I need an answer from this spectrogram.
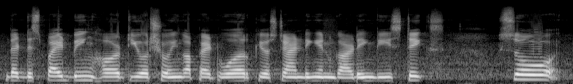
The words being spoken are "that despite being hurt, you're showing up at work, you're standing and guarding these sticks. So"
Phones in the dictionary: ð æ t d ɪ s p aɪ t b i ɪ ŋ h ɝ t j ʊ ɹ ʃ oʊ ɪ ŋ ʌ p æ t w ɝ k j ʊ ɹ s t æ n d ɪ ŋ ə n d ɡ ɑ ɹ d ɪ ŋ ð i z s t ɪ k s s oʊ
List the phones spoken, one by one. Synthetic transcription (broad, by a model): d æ t d ɪ s p aɪ t b i ɪ ŋ h ɝ t j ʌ ɹ ʃ oʊ ɪ ŋ ʌ p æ t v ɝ k j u ɹ s t æ n d ɪ ŋ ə n ɡ ɑ ɹ d ɪ ŋ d i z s t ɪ k s s oʊ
